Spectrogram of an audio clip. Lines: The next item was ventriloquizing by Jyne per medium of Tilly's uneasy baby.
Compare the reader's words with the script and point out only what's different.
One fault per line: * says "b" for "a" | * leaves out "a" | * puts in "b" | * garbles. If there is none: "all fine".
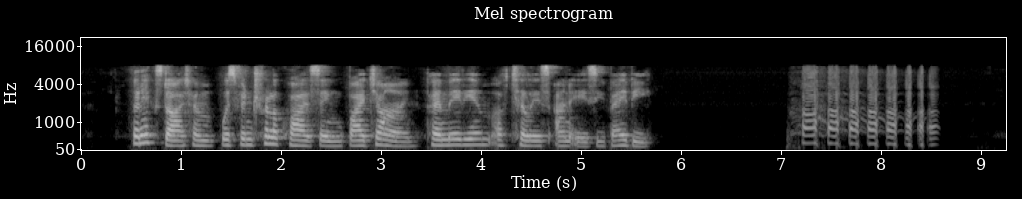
all fine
